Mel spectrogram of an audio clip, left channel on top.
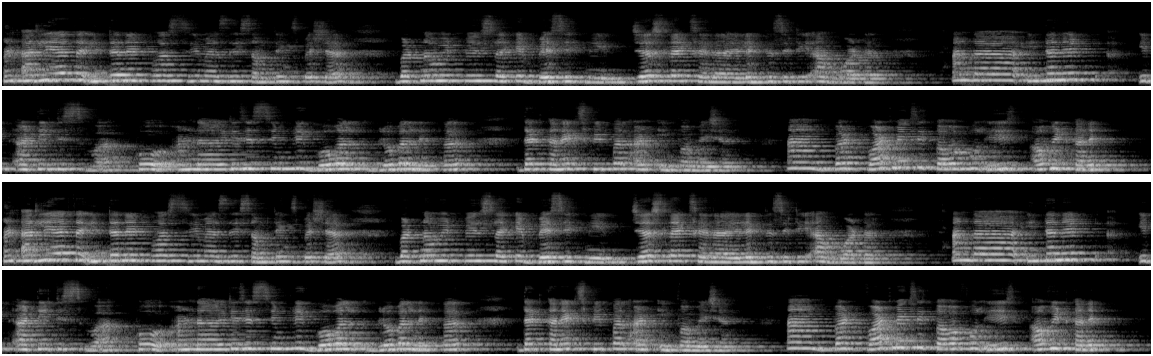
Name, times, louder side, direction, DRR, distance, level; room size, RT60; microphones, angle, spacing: voice 1, 0.0-8.8 9.5-18.8 19.3-22.4, equal, 25° right, 3 dB, 0.4 m, -19 dB
4.9 x 2.8 x 3.8 m, 1.1 s
head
